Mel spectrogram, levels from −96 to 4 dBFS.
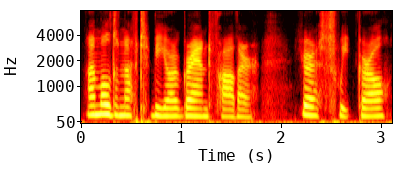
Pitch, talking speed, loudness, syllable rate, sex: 210 Hz, 210 wpm, -18 LUFS, 5.7 syllables/s, female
